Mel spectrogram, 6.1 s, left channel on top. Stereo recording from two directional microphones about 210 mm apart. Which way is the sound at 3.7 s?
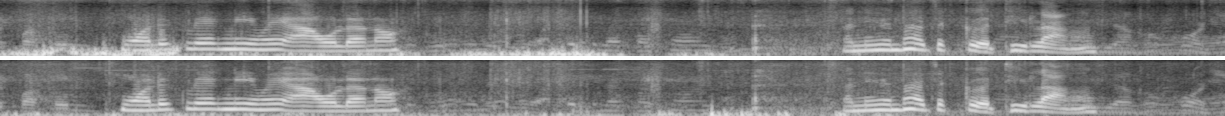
Centre (ahead or behind).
